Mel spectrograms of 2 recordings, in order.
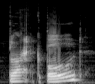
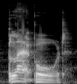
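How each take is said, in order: First: The middle K sound is clearly pronounced. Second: The middle K sound is dropped.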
